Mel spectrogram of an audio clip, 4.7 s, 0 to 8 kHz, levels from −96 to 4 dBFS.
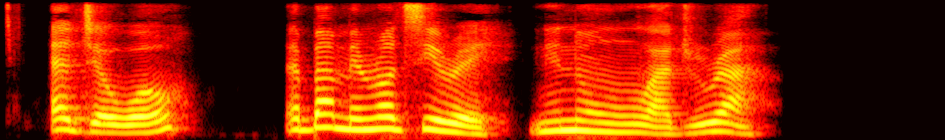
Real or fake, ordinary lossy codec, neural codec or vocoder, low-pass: fake; AAC, 48 kbps; codec, 16 kHz, 1 kbps, X-Codec, WavLM features, trained on Multilingual LibriSpeech; 7.2 kHz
